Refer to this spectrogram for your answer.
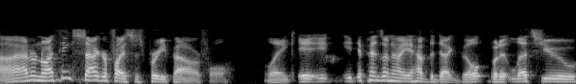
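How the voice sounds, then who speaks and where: This is a normal speaking voice from a man, pitched fairly high. His intonation is lively and he hardly pauses. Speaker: card game podcaster. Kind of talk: casual chat.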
